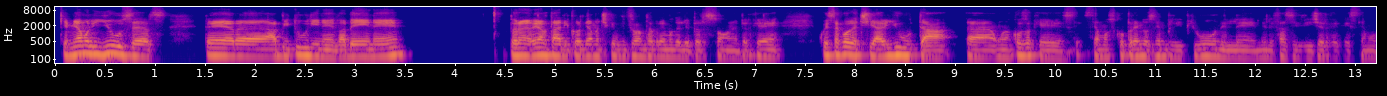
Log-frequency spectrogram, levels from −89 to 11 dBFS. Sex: male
